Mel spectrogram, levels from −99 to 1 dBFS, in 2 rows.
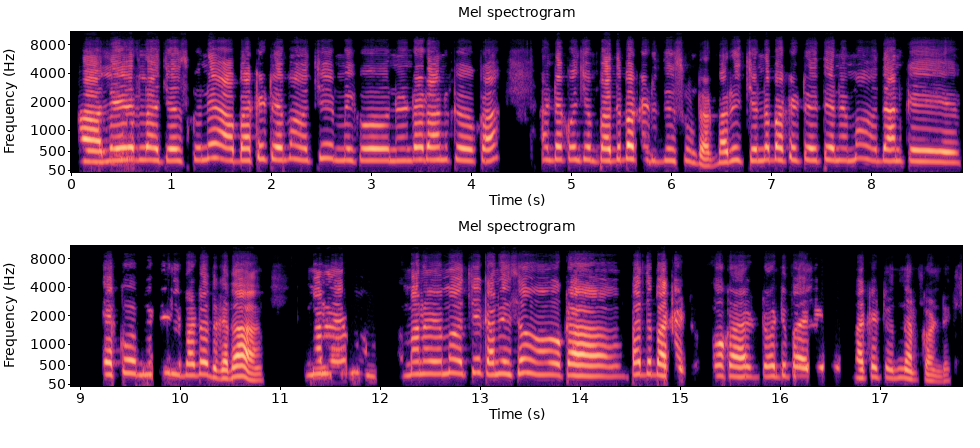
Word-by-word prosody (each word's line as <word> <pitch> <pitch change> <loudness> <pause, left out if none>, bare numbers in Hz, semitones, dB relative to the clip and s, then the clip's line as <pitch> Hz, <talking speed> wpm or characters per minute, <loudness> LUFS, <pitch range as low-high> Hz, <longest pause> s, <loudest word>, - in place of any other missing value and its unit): ఆ - - +9 0.2
లేయర్‌లా 295 +1 +4
చేసుకొని, 290 +4 -1
ఆ - - +4
బకెటేమో 305 +2 0
ఒచ్చి 280 +5 -8 0.2
మీకు 280 0 -3 0.3
నిండడానికొక 295 0 0 0.6
అంటే 305 +1 0
కొంచెం 300 0 -3
పెద్ద 280 +1 +2
బకెట్ 300 -3 +4
తీసుకుంటారు. 250 - -4
మరి 245 +4 +1 0.2
చిన్న 275 +2 -1
బకెటయితేనేమో 290 +1 -2 0.2
దానికి 270 0 +1 0.8
ఎక్కువ 315 +3 -2 0.2
మెటీరియల్ 285 -1 -7
పడదు 265 -4 +2
గదా. 240 +5 +7 0.7
మనమేమో, 305 +1 -2 0.5
మనమేమో 295 +1 -1
ఒచ్చి 325 +3 -5
కనీసం 300 +2 -1 0.3
ఒక 265 +1 -1 0.6
పెద్ద 290 +1 0
బకెట్ 390 - +2 0.3
ఒక 250 0 0 0.3
25 240 -2 0
లీటర్స్ 450 0 -10
బకెట్ 215 +1 -1
ఉందనుకోండి, 155 - -5
285 Hz, 110 wpm, -20 LUFS, 265-300 Hz, 0.8 s, ఆ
